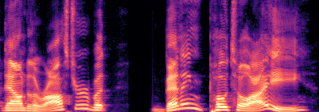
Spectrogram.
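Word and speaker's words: Benning Potoa'e: to the roster, but Benning Potoai, I think is how you correctly pronounce it. That's what I had heard on the broadcast.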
